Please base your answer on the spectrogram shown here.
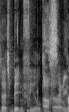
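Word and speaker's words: Bittenfeld: Yeah, yeah, no, sorry, that's Bittenfield. Rhymes with Garfield.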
